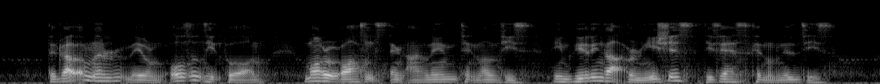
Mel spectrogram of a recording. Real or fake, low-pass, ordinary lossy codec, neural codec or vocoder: fake; 7.2 kHz; none; autoencoder, 22.05 kHz, a latent of 192 numbers a frame, VITS, trained on many speakers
